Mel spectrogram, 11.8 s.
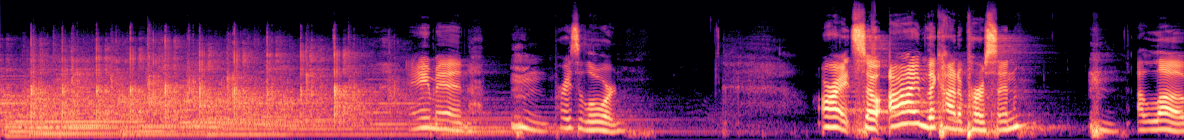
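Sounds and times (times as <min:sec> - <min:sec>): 
audience hand clap: 0:00.0 - 0:04.4
speech: 0:04.2 - 0:06.4, 0:08.2 - 0:10.3, 0:10.9 - 0:11.8.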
